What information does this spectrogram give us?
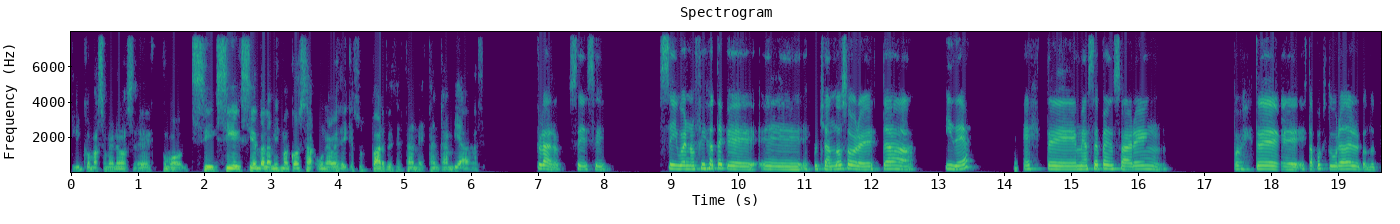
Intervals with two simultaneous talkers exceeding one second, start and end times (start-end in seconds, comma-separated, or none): none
